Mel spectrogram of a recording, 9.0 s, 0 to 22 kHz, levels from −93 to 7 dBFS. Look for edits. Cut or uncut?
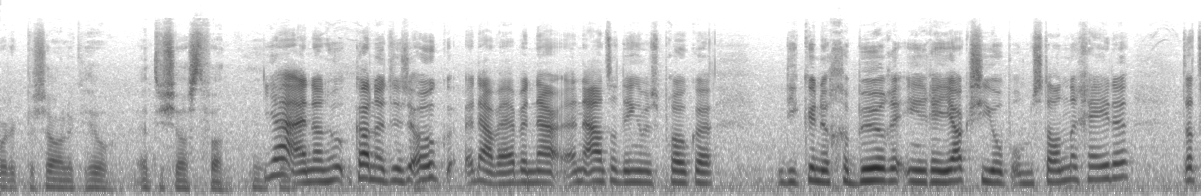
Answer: uncut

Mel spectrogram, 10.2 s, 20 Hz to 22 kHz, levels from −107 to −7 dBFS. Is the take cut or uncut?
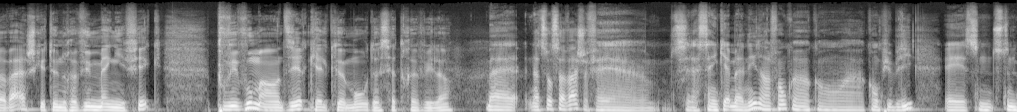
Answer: uncut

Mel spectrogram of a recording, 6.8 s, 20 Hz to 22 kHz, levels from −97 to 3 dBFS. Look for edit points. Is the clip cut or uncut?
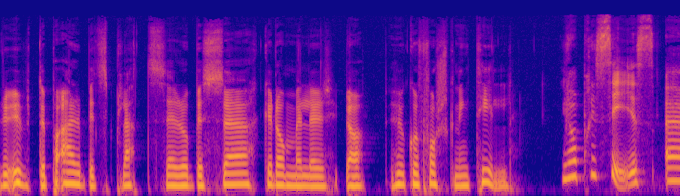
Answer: uncut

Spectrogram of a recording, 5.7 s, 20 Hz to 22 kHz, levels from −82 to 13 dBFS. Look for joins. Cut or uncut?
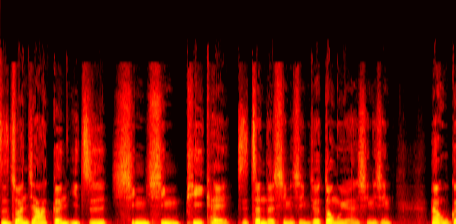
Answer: cut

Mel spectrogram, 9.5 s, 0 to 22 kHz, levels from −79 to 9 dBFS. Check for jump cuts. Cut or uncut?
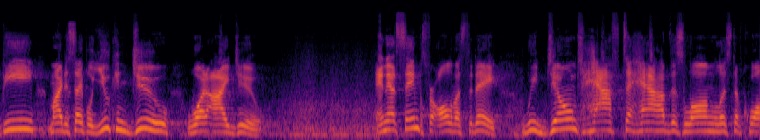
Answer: cut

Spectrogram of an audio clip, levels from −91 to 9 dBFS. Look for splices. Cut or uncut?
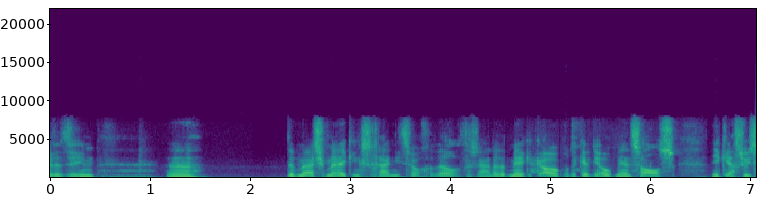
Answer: uncut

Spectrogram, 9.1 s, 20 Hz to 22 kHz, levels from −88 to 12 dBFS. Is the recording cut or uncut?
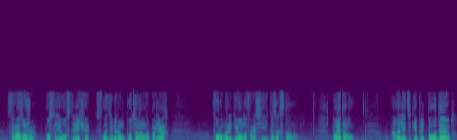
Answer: uncut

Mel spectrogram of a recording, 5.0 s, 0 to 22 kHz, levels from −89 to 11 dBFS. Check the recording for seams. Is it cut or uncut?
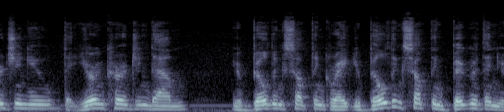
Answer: uncut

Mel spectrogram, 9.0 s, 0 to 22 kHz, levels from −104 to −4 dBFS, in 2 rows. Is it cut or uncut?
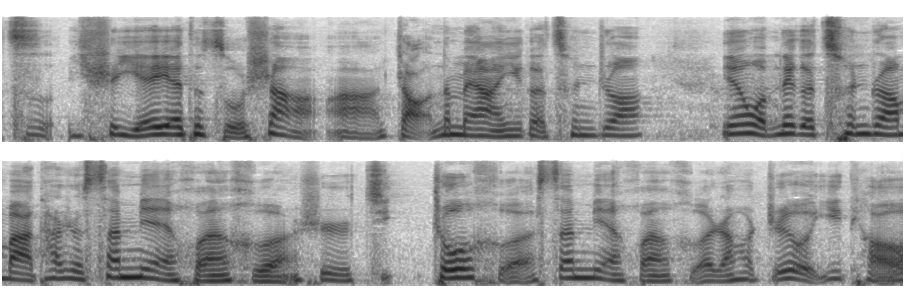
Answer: uncut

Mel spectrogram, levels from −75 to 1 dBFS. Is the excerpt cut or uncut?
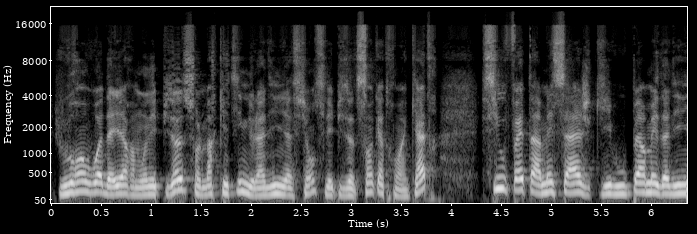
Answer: uncut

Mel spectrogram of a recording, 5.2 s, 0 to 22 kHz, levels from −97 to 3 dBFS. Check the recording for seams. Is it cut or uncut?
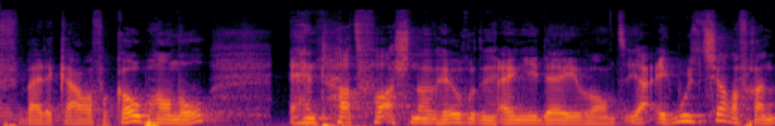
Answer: cut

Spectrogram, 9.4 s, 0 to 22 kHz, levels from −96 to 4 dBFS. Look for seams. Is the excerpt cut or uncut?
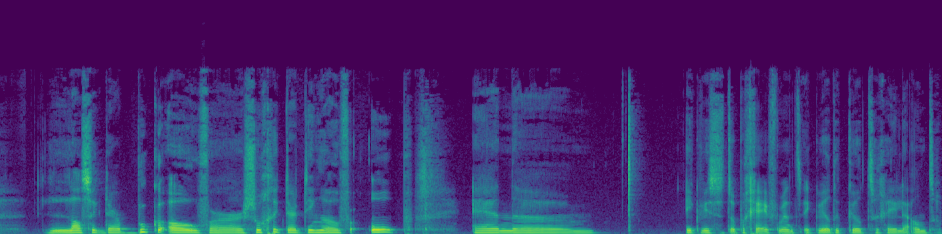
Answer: uncut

